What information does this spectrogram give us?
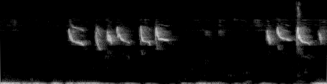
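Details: Black-capped white-eye from Indonesia singing in the morning: a fast run of five high, bending chirps, a quiet pause with soft ticks, then another quick cluster of sweeping notes.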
